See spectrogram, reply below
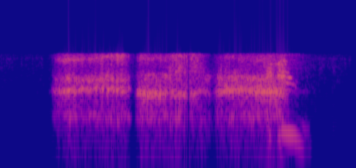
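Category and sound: vocal imitation, person imitating a growl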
